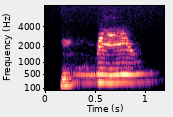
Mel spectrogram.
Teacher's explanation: Jadi bila suara kita keluar daripada watar as-sautiyah ni, dari rongga mulut ni, daripada dalam, dia nak keluar sampai di sini, dia dah kena tutup pintu ni. Mim dia tutup dah dua bibir mulut. Lepas tu nak keluar juga, dia cari alternatifnya, jalan alternatifnya keluar ke hidung. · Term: dengung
